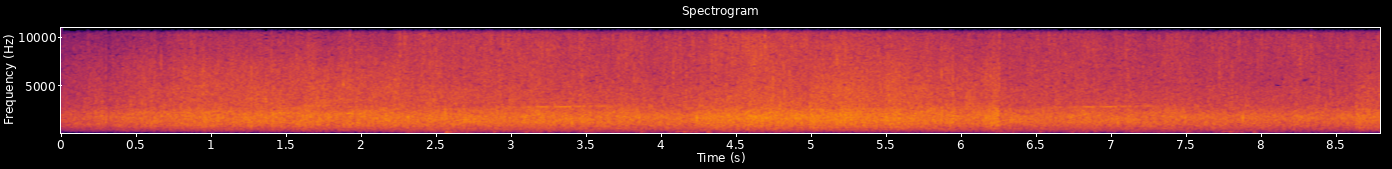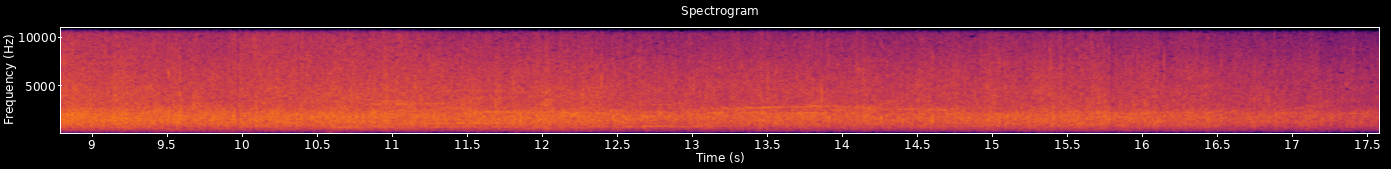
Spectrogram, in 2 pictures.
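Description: Large theatre audience applauding, building over the first couple of seconds and slowly fading toward the end.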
